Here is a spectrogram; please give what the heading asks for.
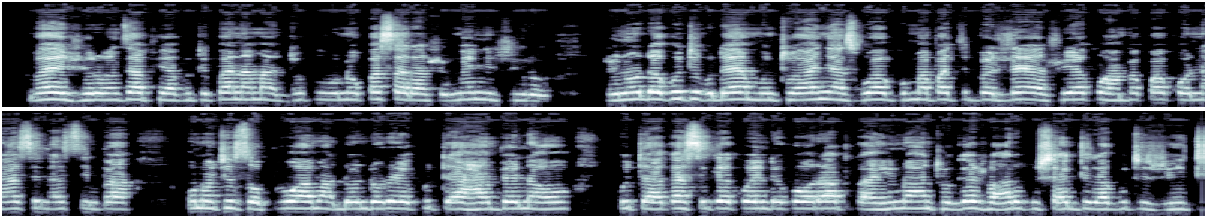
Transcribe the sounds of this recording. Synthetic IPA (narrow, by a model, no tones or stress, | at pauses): ʋaiʐiɾo̞nzapijak̬utipanamadʱukuːno̞kwasaɾaʐimwe̞niʐiɾo̞ | ʐ̥ino̞ɗak̬utikuɗajamuntʰuaɲaziwaɡʱumapat͡ʃibeɮeaʐujakuɦambakwako̞nasinasimba | uno̞t͡ʃizo̞piwamaɗo̞ndo̞ɾoekutiaɦambe̞nawo | kutiakasikekue̞ndeko̞ɾapkaɦinoantʰuŋɡe̞ʐaːɾikuʃandirak̬utiʐiːte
